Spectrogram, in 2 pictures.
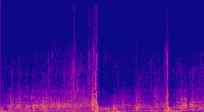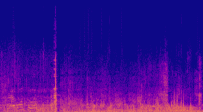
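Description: Water splashing and sloshing around a swimmer in a life vest, with wind buffeting the microphone of a camera held at the water's surface, several sharp splashes and muffled voices.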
